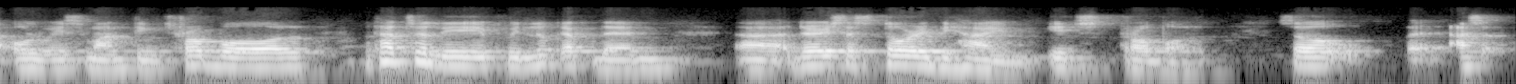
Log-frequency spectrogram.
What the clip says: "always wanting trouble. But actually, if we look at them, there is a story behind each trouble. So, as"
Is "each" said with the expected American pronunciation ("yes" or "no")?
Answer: yes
